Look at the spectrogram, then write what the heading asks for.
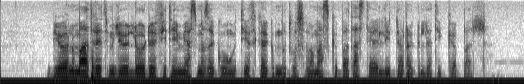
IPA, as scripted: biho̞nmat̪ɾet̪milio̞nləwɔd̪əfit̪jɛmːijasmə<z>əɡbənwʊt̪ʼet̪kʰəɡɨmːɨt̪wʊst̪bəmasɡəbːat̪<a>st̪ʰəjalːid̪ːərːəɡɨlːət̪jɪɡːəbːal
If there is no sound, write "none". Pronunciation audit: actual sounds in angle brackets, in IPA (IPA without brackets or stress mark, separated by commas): z, a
